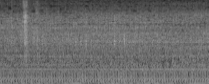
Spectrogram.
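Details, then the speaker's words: Vehicle warming up at idle with a light, uneven puffing tick over the steady drone; small exhaust leak confirmed by soot and soapy-water bubbling, quieted a lot once hot; needs a new gasket. "Also, it's getting hot, so you're not going to get it that much of a a leak if it was leaking bubbling. I quieted down a lot after it got hot, but need a gasket."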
